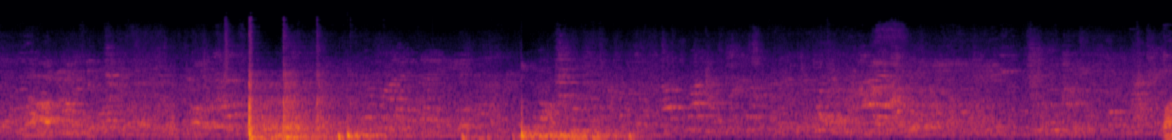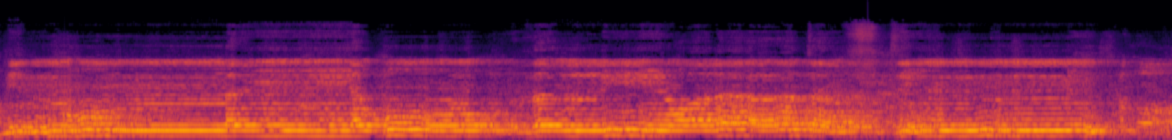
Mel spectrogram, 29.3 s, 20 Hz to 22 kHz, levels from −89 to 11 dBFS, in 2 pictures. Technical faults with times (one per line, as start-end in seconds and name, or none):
5.41-5.45 overlapping chunks
15.45-15.50 overlapping chunks
25.50-25.54 overlapping chunks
